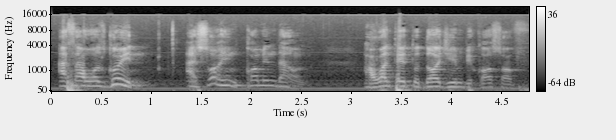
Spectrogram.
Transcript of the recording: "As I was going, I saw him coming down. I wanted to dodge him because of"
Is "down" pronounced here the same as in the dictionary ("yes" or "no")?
yes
